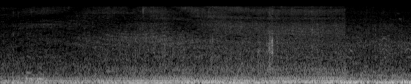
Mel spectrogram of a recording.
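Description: Street ambience: a steady low rumble of vehicle traffic with a faint constant engine hum, and wind on the microphone.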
